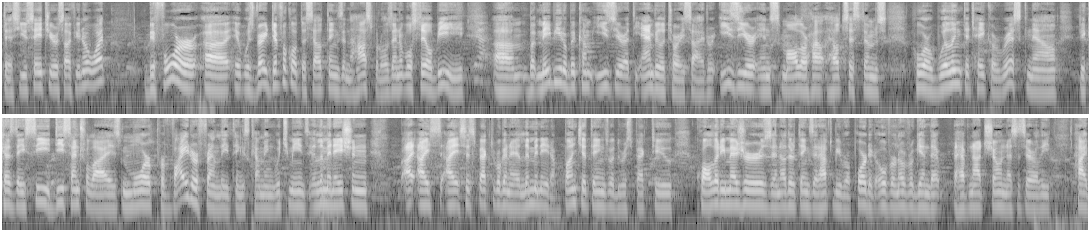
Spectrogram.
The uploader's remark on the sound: Live from #WinterTech. At the third annual health 2.0 WinterTech conference running concurrent with JP Morgan Healthcare conference week in San Francisco.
